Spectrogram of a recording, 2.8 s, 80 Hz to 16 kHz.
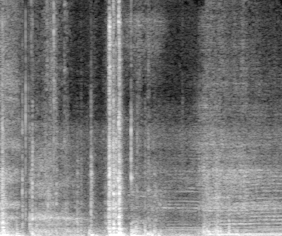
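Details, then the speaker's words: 2005 Hyundai Trajet 2.0 CRDi diesel that is hard to start and cuts out while driving (owner suspects injectors): at key-on a few clicks, then a low, steady hum as the fuel pump primes and runs normally. "Ah, bon, on entend la pompe, hein."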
